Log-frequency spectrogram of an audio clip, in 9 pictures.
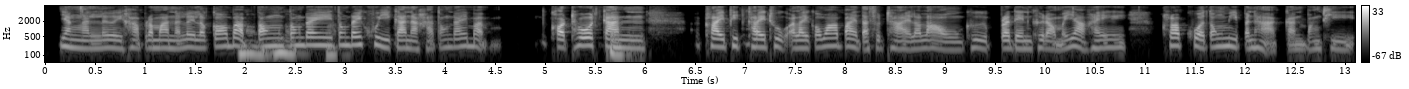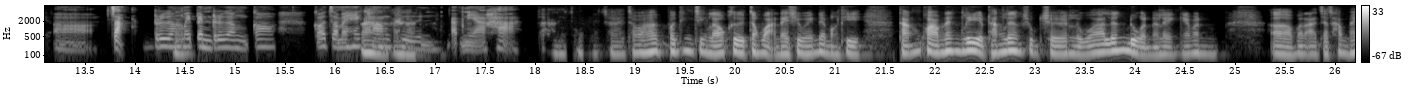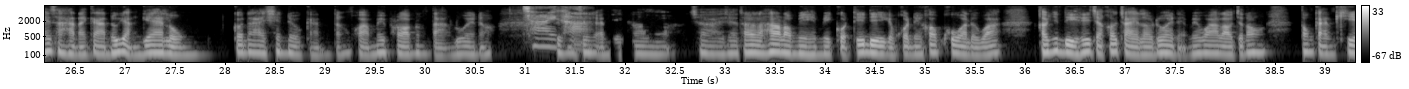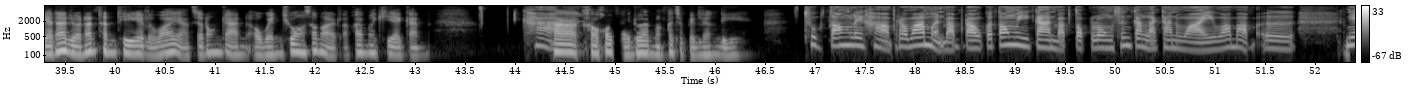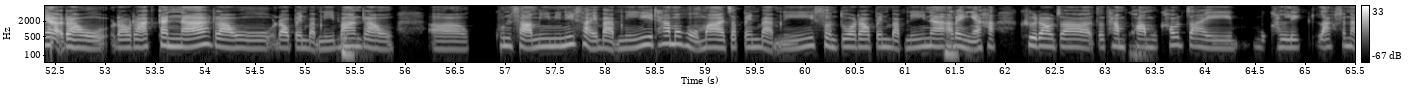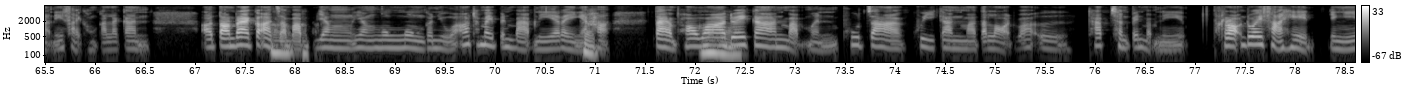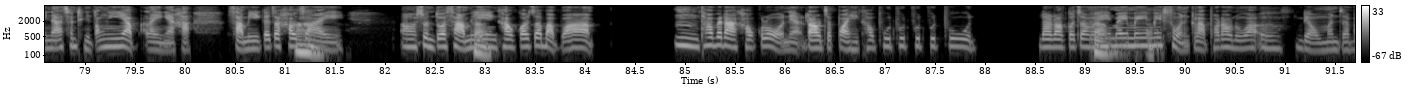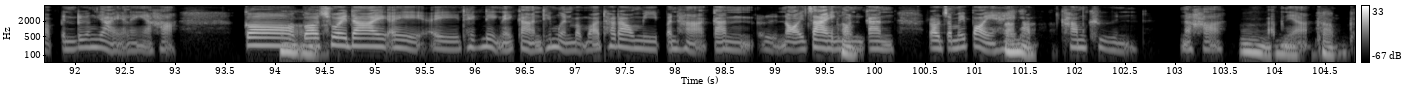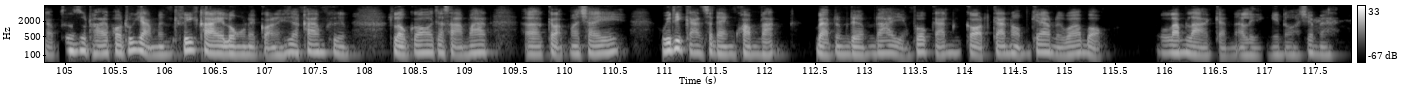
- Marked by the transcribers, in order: other background noise
- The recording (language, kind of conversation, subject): Thai, podcast, คุณกับคนในบ้านมักแสดงความรักกันแบบไหน?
